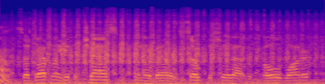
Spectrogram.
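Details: Staffordshire Bull Terrier among other male dogs during a long evening at the park, giving a string of short whining, yodel-like calls with arched, rising-then-falling tones, about two a second, with faint panting beneath.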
